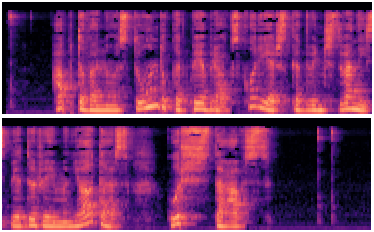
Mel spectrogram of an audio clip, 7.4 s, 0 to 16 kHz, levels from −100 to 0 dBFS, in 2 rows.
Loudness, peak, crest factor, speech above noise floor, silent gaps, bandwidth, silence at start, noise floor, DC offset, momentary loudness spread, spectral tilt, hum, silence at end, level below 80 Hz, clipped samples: -23 LUFS; -6 dBFS; 18 dB; 25 dB; none; 11.5 kHz; 0.05 s; -49 dBFS; under 0.1%; 11 LU; -3.5 dB/octave; none; 0.4 s; -60 dBFS; under 0.1%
